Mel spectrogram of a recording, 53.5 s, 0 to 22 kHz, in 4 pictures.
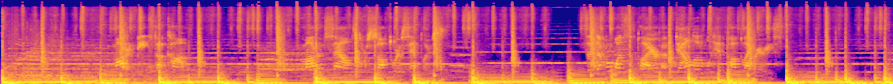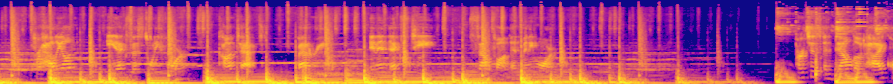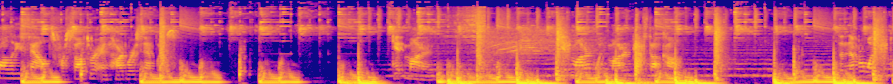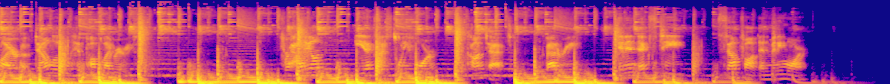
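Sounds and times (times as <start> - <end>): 
ethnic percussion: 0.0 - 53.0.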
